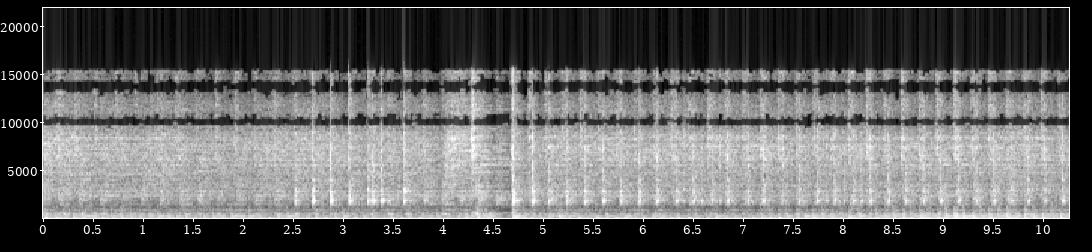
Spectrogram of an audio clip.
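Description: Xiangju opera stage music: the accompanying ensemble plays a fast, even percussion beat over a loud, sustained low instrumental drone, with a brief break about four and a half seconds in.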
